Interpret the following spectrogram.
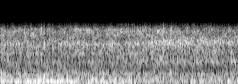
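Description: Motor vehicle engine idling steadily, with a low hum that fades a little under a second in.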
